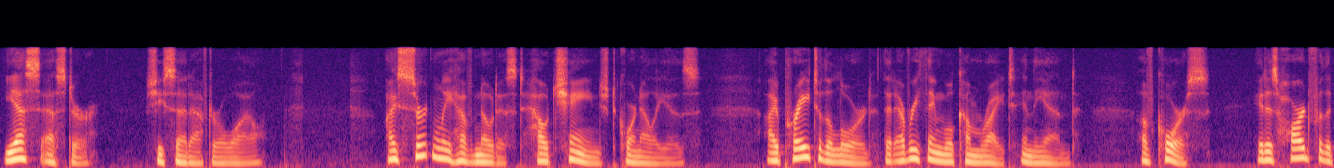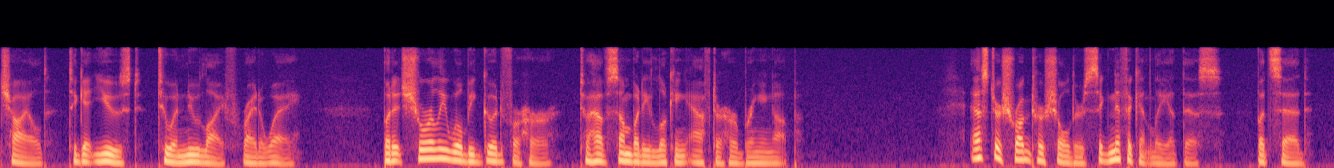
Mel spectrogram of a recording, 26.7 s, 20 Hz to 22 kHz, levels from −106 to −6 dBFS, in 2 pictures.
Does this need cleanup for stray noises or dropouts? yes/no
no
